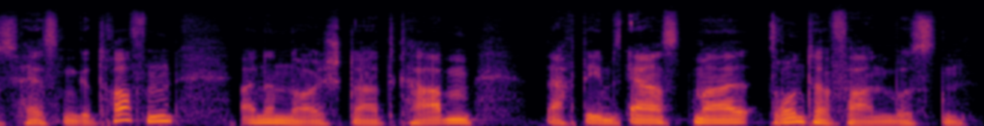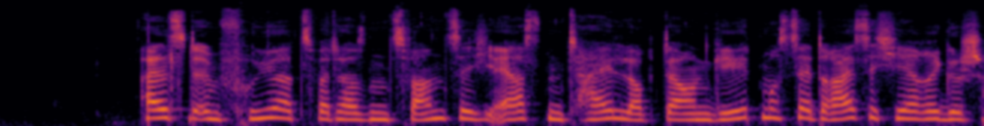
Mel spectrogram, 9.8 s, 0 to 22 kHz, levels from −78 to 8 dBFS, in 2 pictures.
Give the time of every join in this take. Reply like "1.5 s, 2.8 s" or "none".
1.2 s, 2.0 s, 3.1 s, 3.9 s, 5.9 s, 7.4 s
